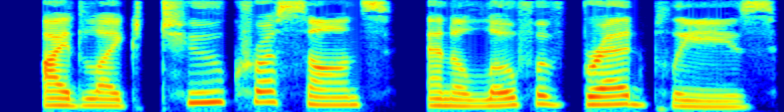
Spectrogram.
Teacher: In connected speech, loaf of sounds like loofa.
